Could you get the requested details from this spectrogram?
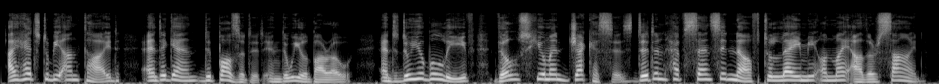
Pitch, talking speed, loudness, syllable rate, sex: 175 Hz, 185 wpm, -18 LUFS, 5.3 syllables/s, male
